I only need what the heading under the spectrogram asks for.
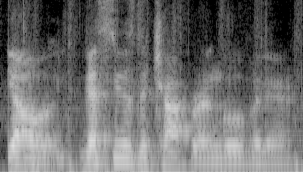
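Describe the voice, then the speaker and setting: A young man playing a shooter with a teammate, talking fast and restless, swearing and joking around. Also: lowish voice, sing-song, a bit bright. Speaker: gaming teammate. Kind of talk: casual gaming chat.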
